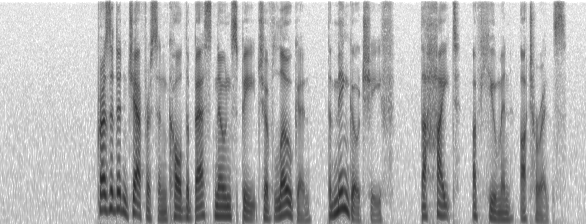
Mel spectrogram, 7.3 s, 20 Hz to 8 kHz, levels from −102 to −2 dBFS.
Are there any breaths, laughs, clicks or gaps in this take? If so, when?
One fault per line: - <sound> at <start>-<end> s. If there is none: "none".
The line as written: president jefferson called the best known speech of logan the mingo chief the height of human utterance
none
